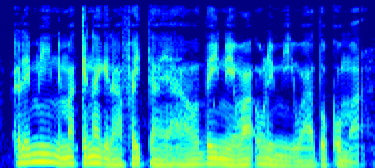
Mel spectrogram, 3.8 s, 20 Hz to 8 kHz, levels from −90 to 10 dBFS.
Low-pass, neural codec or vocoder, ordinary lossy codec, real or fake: 7.2 kHz; none; none; real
